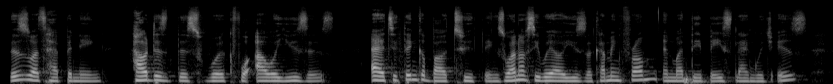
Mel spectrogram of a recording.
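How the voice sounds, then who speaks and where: Here a woman with a Zimbabwean accent speaks at a fairly quick pace. Her voice is fairly low and her tone is animated. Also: very clean recording, silent background. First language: Shona. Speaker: tech startup founder and CEO. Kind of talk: casual podcast conversation.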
